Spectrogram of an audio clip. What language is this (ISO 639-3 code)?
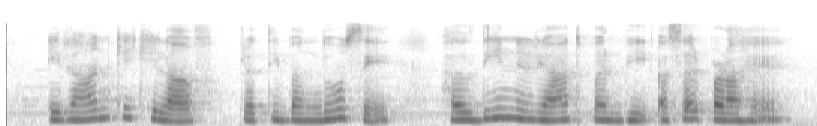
hin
